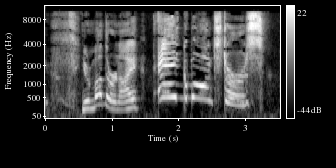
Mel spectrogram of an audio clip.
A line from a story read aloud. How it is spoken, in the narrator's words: I cried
